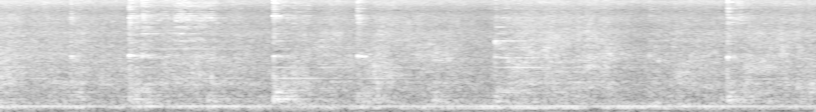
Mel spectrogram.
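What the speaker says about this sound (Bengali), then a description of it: "ভালো করে মশলাটাকে একটু কষিয়ে নিতে হবে" Spice paste with cumin powder is fried and stirred in hot oil: a steady, close sizzle runs throughout, broken by several sharp scraping stirs of the spoon against the pan.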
